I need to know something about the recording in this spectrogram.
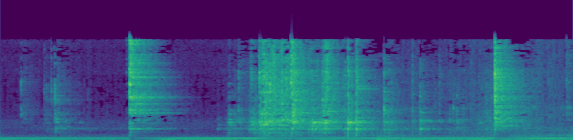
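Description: Metal medals clinking and knocking against one another as they are gathered up off a wooden table. There is a sharp clink about a second in, a short run of clattering after the middle, and another sharp clink near the end.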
